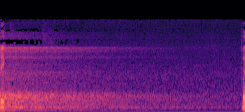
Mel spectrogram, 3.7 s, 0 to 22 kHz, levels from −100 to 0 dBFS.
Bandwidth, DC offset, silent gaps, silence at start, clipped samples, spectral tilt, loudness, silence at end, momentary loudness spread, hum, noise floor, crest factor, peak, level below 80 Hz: 10.5 kHz; under 0.1%; none; 0 s; under 0.1%; -5 dB/octave; -39 LUFS; 0 s; 20 LU; none; -57 dBFS; 28 dB; -8 dBFS; -64 dBFS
